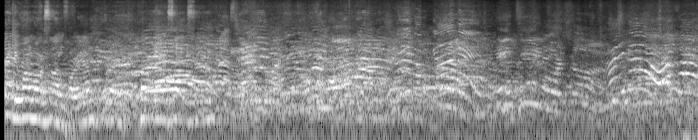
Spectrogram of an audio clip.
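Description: A crowd cheers, shouts and whistles loudly in an echoing room.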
